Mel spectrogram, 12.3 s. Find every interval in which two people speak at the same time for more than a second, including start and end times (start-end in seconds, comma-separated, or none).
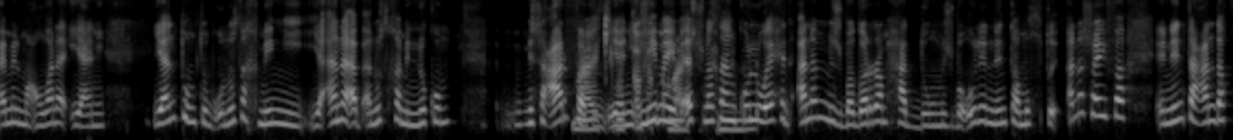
5.7-7.6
